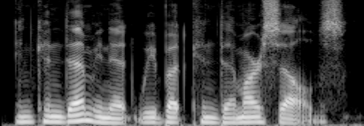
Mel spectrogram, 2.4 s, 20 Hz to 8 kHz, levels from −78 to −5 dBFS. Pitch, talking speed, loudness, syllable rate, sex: 115 Hz, 175 wpm, -18 LUFS, 5.5 syllables/s, male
